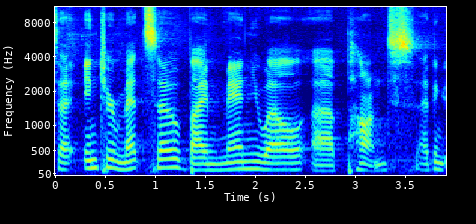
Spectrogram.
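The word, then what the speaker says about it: Ponce: intermo by Manuel uh Pon I think it's a p n c I think it's just pronounced Pon sounds good pon pon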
